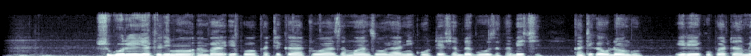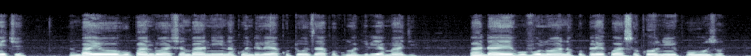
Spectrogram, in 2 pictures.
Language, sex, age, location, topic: Swahili, male, 25-35, Dar es Salaam, agriculture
